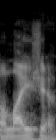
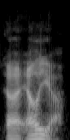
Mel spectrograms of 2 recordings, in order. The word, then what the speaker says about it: Elijah: And, I just watched a long video on what they call Elijah, but Elia.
